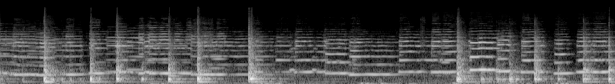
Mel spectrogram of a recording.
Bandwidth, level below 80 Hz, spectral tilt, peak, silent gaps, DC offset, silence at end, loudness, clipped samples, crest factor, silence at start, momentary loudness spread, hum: 11.5 kHz; -38 dBFS; -6.5 dB/octave; 0 dBFS; none; under 0.1%; 0 s; -16 LUFS; under 0.1%; 16 dB; 0 s; 8 LU; none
